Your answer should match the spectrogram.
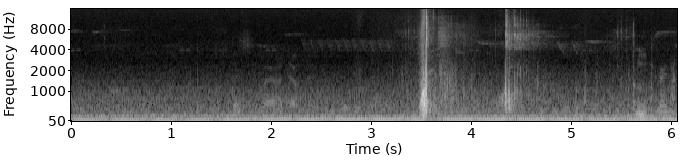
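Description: A golf club striking a ball in a full range swing, a single sharp crack about three and a half seconds in. A fainter second crack follows just under a second later.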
